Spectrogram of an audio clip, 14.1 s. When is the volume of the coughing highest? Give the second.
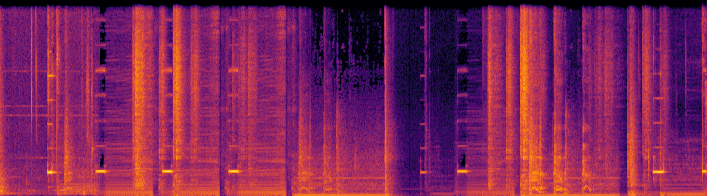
11 s.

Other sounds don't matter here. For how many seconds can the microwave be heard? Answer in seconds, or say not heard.
14 s.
